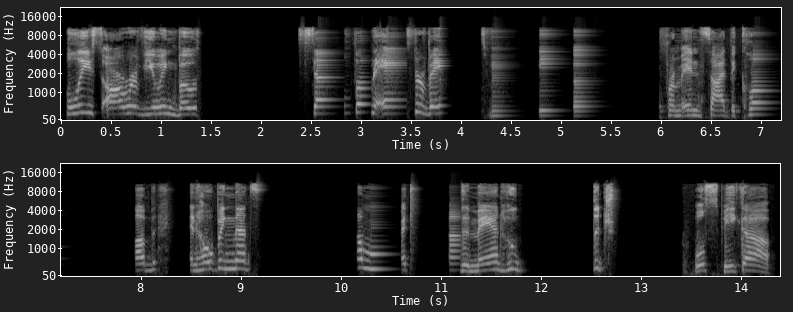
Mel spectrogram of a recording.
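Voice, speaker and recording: A woman's voice: on the high side, slow, long pauses, music in the background. An American woman delivering a scripted television news report as a field reporter.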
